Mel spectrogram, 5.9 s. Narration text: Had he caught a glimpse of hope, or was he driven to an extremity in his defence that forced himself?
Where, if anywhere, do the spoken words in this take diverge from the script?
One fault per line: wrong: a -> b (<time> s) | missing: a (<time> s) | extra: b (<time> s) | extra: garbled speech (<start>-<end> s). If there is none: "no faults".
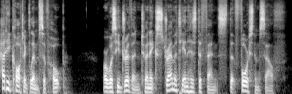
no faults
